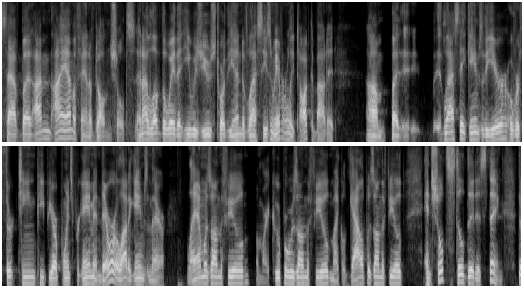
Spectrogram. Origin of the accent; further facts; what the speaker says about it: Osaka, Japan; I'm from Osaka, Japan, and I'm a sailor by trade, but I also dabble in the fantasy arts.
